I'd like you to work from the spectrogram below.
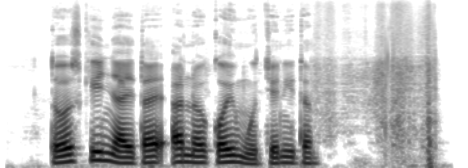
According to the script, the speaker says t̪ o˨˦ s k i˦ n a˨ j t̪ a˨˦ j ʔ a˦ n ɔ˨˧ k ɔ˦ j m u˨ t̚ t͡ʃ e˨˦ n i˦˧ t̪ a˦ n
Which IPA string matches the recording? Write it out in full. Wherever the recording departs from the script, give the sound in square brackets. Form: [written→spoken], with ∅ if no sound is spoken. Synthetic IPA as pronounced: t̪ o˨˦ s k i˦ [n→ɲ] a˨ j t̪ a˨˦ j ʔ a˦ n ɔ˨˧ k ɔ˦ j m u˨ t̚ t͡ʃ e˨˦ n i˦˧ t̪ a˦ n

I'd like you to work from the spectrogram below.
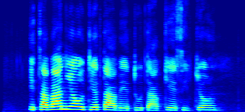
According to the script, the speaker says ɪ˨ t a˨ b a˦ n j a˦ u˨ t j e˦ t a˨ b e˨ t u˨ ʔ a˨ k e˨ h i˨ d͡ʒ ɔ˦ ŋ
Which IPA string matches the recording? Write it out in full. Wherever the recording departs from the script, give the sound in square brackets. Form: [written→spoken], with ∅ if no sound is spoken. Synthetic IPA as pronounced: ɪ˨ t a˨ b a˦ n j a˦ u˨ t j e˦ t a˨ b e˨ t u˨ [ʔ→t] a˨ k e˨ [h→s] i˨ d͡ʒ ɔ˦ [ŋ→n]

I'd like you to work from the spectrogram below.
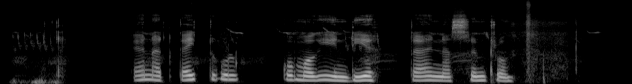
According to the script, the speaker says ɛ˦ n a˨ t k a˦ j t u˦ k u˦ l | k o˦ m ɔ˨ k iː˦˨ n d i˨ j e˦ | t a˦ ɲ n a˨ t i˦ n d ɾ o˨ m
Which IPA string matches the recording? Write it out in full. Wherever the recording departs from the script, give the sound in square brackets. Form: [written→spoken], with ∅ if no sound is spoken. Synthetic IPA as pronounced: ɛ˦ n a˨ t k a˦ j t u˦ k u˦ l | k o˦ m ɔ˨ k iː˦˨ n d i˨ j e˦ | t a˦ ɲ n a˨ [t→s] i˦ n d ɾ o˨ m

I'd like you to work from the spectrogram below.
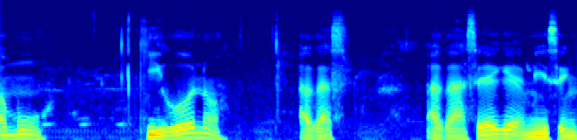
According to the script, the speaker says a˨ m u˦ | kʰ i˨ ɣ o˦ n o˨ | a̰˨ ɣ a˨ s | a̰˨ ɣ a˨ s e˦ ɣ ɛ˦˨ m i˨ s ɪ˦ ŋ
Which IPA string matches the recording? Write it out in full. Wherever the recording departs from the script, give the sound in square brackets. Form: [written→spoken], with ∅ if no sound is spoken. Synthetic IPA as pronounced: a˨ m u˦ | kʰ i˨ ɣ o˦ n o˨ | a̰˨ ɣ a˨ s | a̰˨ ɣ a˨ s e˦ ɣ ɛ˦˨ m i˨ s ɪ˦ ŋ

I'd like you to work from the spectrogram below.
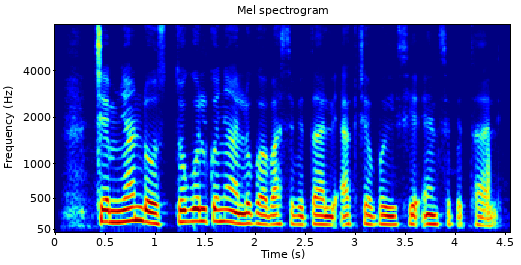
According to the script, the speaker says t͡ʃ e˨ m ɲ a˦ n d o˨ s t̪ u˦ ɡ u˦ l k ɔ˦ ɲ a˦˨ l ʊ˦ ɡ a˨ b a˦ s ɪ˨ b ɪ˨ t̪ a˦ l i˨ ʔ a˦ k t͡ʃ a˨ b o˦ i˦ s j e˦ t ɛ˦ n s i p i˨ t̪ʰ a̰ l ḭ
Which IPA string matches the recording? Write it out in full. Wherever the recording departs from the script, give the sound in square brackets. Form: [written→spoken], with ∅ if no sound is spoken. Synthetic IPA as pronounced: t͡ʃ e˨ m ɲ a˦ n d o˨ s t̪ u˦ ɡ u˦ l k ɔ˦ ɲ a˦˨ l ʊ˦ ɡ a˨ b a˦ s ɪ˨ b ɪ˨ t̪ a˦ l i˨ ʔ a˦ k t͡ʃ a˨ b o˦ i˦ s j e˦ [t→ʔ] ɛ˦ n s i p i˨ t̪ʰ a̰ l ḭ

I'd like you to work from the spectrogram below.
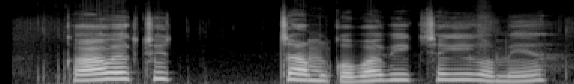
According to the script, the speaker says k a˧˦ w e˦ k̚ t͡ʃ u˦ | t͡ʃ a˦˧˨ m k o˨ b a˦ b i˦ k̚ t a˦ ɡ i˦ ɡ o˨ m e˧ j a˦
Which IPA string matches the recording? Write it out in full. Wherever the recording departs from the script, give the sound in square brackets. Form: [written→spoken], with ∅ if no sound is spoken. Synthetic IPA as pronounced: k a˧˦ w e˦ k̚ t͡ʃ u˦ | t͡ʃ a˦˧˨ m k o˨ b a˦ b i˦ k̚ [t→t͡ʃ] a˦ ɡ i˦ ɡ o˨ m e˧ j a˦

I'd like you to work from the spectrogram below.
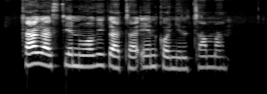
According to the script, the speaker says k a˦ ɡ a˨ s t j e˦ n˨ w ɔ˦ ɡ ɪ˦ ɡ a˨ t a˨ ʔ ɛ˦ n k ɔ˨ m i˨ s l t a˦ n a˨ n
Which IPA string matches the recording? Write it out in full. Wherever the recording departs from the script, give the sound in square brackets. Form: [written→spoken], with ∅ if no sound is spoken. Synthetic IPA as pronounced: k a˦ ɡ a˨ s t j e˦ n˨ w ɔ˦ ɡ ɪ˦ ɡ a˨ t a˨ ʔ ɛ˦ n k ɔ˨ [m→ɲ] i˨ [s→∅] l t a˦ [n→m] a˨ n

